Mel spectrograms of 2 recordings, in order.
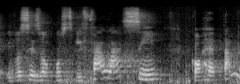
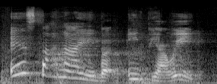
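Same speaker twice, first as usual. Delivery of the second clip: slow question model; much slower than usual. Shown as a demonstration.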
